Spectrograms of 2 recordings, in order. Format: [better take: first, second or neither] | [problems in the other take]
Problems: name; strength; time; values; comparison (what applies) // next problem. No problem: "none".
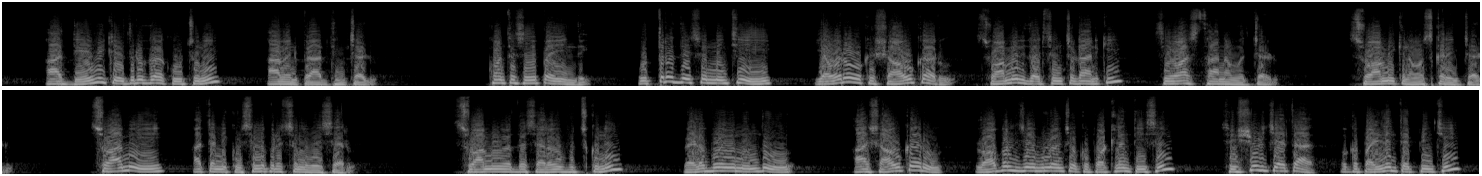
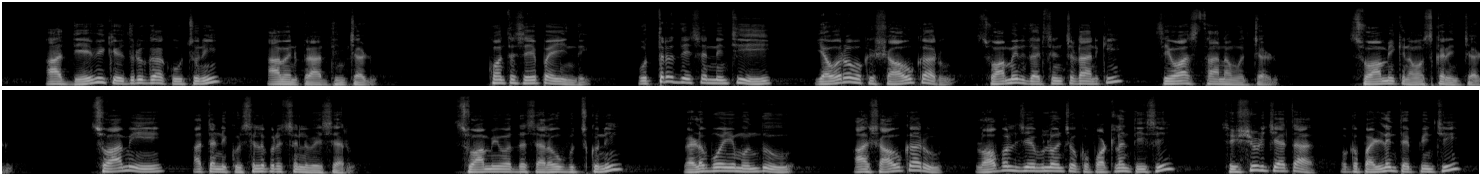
second | distortion; heavy; 25% of the sound clipped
